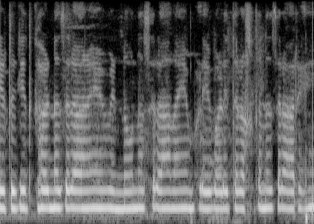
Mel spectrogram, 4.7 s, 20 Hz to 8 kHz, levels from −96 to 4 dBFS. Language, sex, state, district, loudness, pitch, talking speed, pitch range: Hindi, female, Punjab, Pathankot, -15 LUFS, 235 Hz, 240 wpm, 230-235 Hz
